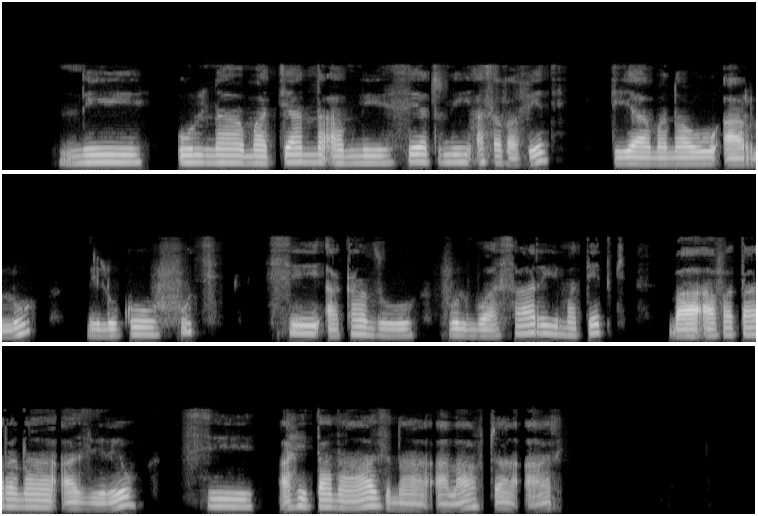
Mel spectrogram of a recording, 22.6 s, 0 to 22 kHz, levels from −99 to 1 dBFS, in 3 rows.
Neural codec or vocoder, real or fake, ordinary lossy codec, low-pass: none; real; AAC, 24 kbps; 5.4 kHz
